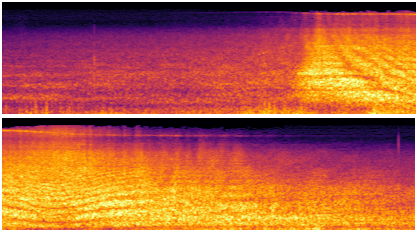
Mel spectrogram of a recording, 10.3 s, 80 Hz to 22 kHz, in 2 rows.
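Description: Jet turbine of a giant-scale Yakovlev Yak-130 RC model jet at full power for take-off and climb-out: a whooshing, whining rush that builds as it rolls. It turns sharply louder, with a high whistle, about four seconds in, and fades again as the model climbs away.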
